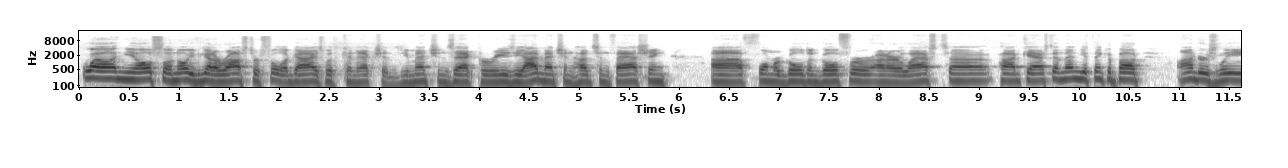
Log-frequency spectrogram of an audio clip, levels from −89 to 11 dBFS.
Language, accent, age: English, American, 40-59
